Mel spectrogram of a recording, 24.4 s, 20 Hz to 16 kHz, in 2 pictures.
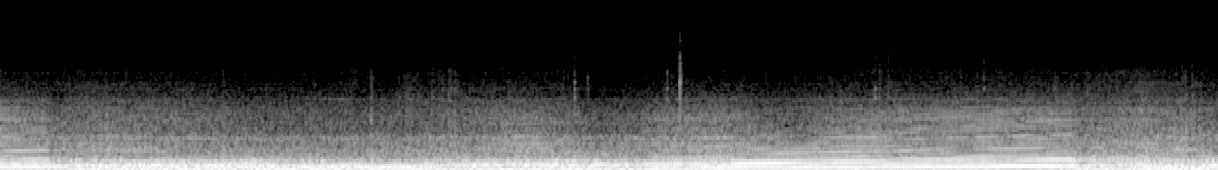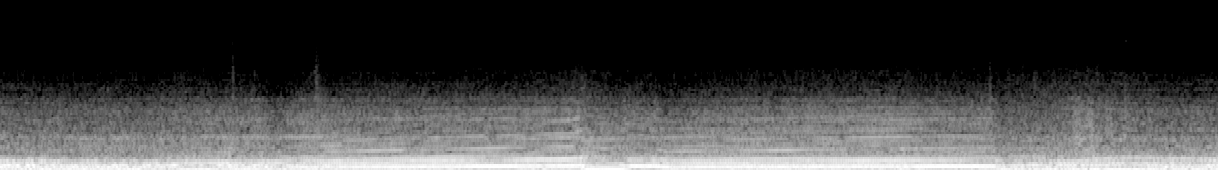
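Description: Cadillac CT4-V Blackwing's twin-turbo V6 pulling hard in third gear, heard from inside the cabin with road and tyre noise. Its pitch rises and falls with the throttle, with a brief dip about 18 seconds in.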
